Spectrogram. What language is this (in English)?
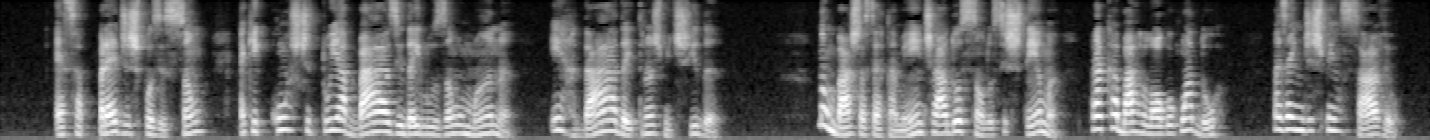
Portuguese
